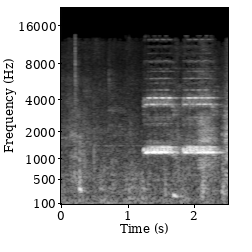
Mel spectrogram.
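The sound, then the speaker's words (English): After a moment of quiet, a telephone starts ringing with a steady electronic trill: two fairly loud bursts separated by a brief pause, and no voices. “Hello? Right. It's for you, the police.”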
